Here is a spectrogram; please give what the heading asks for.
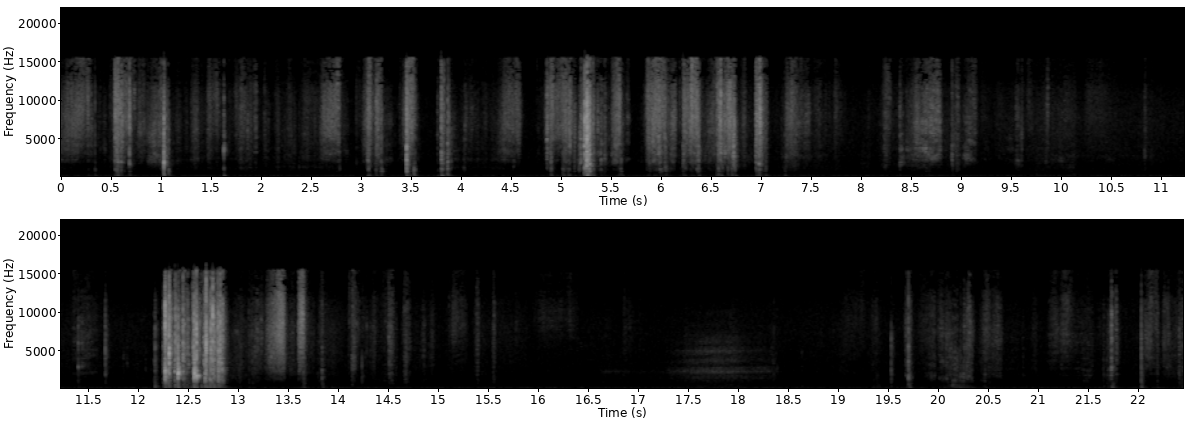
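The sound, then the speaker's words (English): Spell casting oracle cards are shuffled in a few quick, crisp riffling bursts, with a louder, denser flurry near the middle and softer rustles after it. “Okay, we're going to pull a spell casting oracle card.”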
